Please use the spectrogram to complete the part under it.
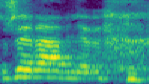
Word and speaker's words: Zeravljev: Zeravljev.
